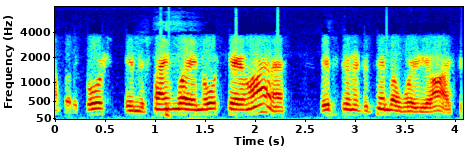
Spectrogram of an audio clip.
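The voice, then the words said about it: Thick Alabama accent. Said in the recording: “a really thick Alabama accent ... Probably about as thick as I'm talking right now”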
